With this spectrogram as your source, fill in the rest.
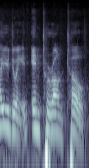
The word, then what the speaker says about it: Toronto: how you doing in Toronto because remember the second T we have to pronounce it right no no no we're not supposed to to announce we're not supposed to pronounce the second te that was the whole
